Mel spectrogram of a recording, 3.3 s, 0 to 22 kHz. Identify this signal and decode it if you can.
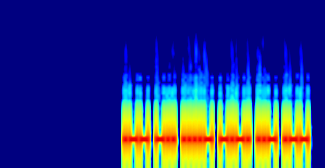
Morse code, heard as a keyed tone, about 44 wpm, 690 Hz. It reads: WD4CUW
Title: USA Call Signs Repeated 3x 45wpm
